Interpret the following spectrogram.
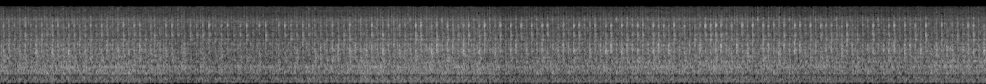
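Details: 2000 Suzuki Vitara V6 24-valve at idle: fast, uneven ticking clatter of about three per second over the idle; abnormal engine noise, cause not identified.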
